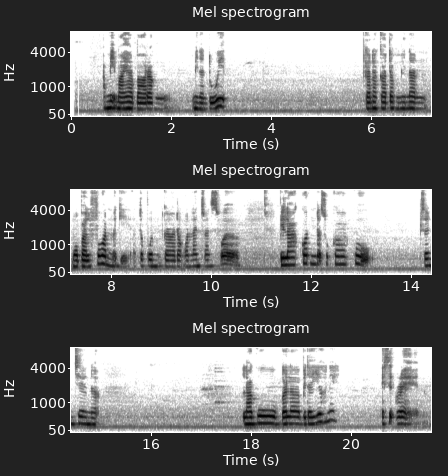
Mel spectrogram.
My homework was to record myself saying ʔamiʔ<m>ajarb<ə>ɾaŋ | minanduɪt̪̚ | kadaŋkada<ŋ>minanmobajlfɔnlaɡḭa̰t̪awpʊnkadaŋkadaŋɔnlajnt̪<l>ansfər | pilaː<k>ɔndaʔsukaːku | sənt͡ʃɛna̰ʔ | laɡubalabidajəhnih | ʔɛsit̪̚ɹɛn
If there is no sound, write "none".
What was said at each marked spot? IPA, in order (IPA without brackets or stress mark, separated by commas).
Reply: m, a, ŋ, ɾ, k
